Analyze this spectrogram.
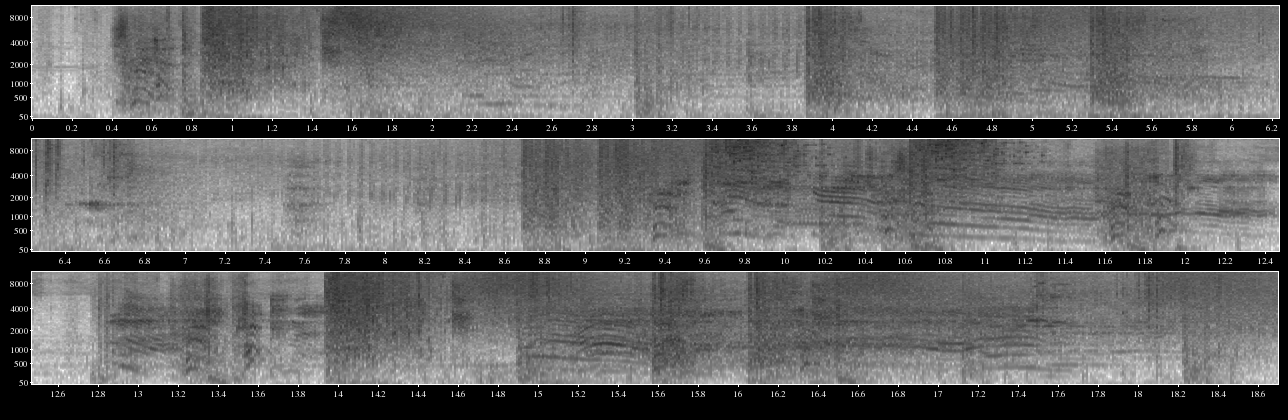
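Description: Pistol shots ring out sharply, echoing off the walls.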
